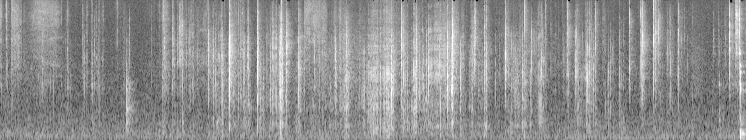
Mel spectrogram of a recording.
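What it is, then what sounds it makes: Acetate book-cover sheet crinkled. A long, flat, clear acetate dust jacket protector sheet with a white paper backing lies on a wooden table while fingertips with long, dark-painted nails press, smooth and crinkle it. The result is a steady, bright crinkling and crackling with many sharp snaps over soft rustling, almost no low end, and no speech.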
